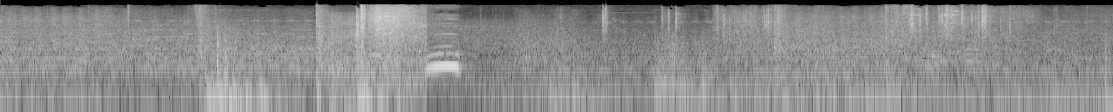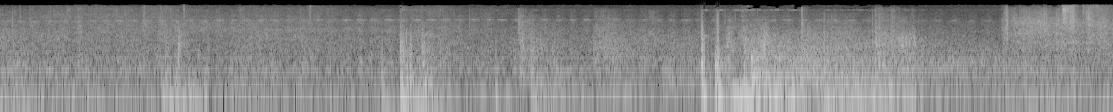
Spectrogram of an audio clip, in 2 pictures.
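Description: Gunshots and explosions ring out.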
